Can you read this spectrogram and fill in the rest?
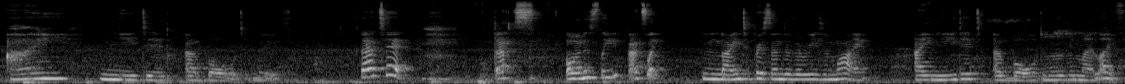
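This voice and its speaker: A woman in her twenties chats openly to camera in a casual vlog, laughing at herself as she goes. Her voice bounces around an echoey room. There is clear noise in the background. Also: on the high side, slow, a little mellow. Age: 20s. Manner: chatty and candid, laughing at herself. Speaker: vlogger. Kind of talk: casual talking-head vlog.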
